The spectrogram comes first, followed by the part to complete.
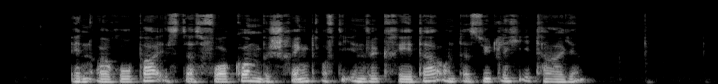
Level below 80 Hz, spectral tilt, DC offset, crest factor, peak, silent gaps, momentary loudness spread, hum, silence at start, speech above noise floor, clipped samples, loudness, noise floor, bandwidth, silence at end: -60 dBFS; -6 dB/octave; under 0.1%; 20 dB; -4 dBFS; none; 7 LU; none; 0.7 s; 50 dB; under 0.1%; -22 LUFS; -71 dBFS; 11.5 kHz; 1.35 s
